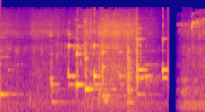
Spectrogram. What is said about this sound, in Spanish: Disculpad, me han llamado por teléfono.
